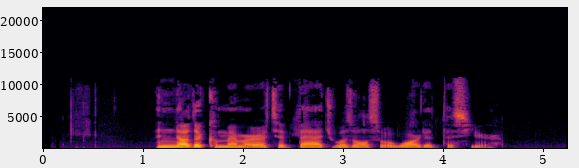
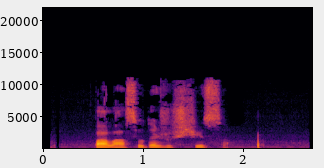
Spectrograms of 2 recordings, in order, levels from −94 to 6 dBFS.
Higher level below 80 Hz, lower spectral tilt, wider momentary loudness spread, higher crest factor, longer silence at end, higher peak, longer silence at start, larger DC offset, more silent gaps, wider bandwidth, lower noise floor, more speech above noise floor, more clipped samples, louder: second, -74 dBFS vs -52 dBFS; first, -6.5 dB/octave vs -4.5 dB/octave; second, 15 LU vs 19 LU; about the same, 22 dB vs 24 dB; first, 0.75 s vs 0.5 s; about the same, -2 dBFS vs -2 dBFS; first, 1.15 s vs 0.5 s; neither; neither; about the same, 11 kHz vs 11.5 kHz; first, -77 dBFS vs -57 dBFS; first, 54 dB vs 34 dB; neither; about the same, -23 LUFS vs -24 LUFS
